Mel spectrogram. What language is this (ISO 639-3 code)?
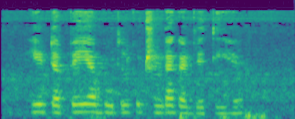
urd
